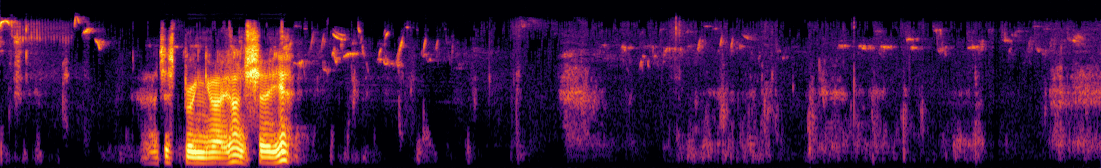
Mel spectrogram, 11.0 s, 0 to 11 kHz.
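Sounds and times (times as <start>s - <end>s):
distant bird chirps: 0.0s - 11.0s.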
